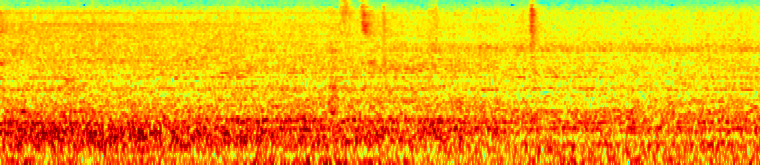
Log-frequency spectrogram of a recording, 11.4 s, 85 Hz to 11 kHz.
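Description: Cabin noise inside an EN57AKM electric multiple unit on the move: a steady rumble of wheels and running gear on the rails, with a few light clicks about five and eight seconds in.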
